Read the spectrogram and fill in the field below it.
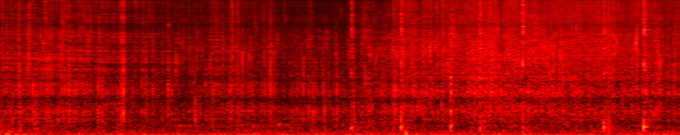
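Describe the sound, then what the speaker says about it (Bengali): Cashews and raisins fry in a pan with beans and carrots for mango pulao, giving a steady sizzle broken by repeated spoon scrapes and stirring clicks, close and without talk. "এটাকেও হালকা করে ভেজে নেব।"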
